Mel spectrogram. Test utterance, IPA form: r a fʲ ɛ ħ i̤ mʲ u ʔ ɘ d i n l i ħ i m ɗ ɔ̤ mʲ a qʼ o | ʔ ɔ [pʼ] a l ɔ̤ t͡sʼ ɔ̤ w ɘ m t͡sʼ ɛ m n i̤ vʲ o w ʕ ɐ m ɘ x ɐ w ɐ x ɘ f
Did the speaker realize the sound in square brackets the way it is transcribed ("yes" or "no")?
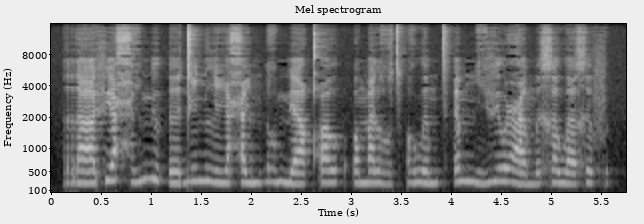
no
